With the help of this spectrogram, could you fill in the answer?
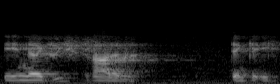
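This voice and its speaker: A logical, submissive robot in a radio play. The voice is low and very sharp, with slow, formal delivery. It rings with heavy echo. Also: male voice, steady tone, full character voice. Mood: calm, obedient. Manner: deliberate, formal, deferential. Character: obedient, logical male robot answering its examiner. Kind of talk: German radio drama acting. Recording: echoey, reverberant radio drama recording.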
